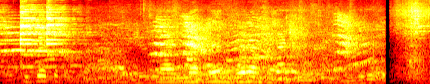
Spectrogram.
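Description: Children's voices and people talking and calling over one another, with a bell ringing briefly in the first half-second. The sound cuts off abruptly just before the end.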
